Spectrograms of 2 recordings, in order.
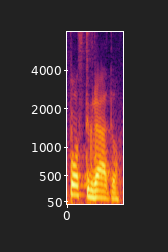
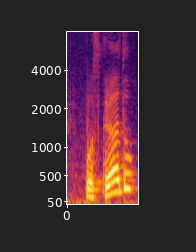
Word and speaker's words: posgrado: postgrado a ver postgrado postgrado no se dice postgrado a postgrado Entonces cuando ubica en posición final de sílaba el resultado es posgrado o no se pronuncia aú se puede escribir así a ver posgrado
